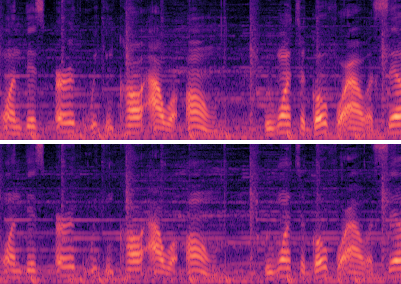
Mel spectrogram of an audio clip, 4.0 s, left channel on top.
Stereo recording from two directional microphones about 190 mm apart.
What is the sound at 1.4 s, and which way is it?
Speech, 20° left (ahead or behind).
